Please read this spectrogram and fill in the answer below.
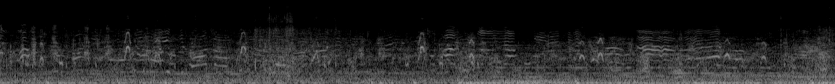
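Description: A flock of waterfowl, mallards among mute swans, calling in many short overlapping calls, with some higher, wavering trilled calls in the second half, over a steady low rumble.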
